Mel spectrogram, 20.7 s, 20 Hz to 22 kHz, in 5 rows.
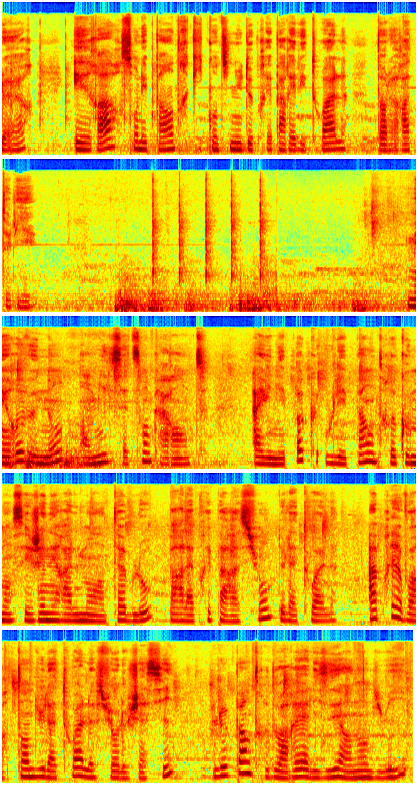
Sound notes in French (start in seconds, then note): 4.9 coup de tonnerre très proche; 8.1 bruit de l'averse sur la pierre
